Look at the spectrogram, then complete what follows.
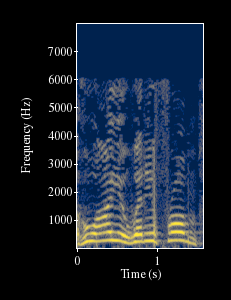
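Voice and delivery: usual speaking voice

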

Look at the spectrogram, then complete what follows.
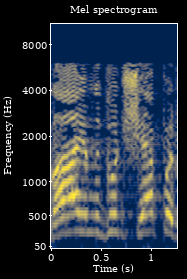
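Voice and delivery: preacher declaring the verse; emphatic proclamation. Acted. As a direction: proclaim it boldly. Quoting Jesus with force.

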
